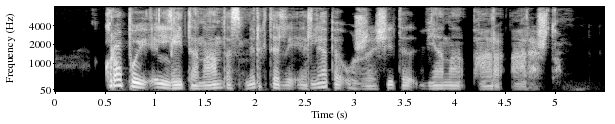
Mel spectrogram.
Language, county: Lithuanian, Telšiai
